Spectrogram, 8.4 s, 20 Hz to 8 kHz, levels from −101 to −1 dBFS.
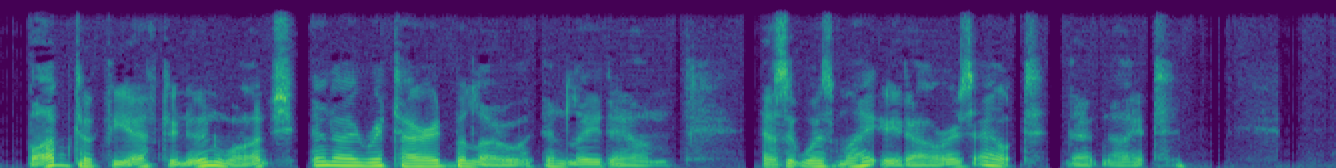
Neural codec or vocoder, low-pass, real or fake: vocoder, 44.1 kHz, 80 mel bands, Vocos; 7.2 kHz; fake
